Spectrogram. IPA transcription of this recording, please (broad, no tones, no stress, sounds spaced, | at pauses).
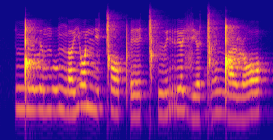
ŋ͡ǃ ɨ l ɨ m u ŋ ɐ j ɔ nʲ ɛ ǀ ɔ pʼ e ǀʰ ɨ rʲ ɐ zʲ ɐ ɡ͡ǀ ɛ ŋ͡ǃ a ɭ ɔ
